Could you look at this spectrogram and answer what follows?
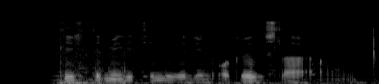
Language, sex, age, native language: Icelandic, male, 30-39, Icelandic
